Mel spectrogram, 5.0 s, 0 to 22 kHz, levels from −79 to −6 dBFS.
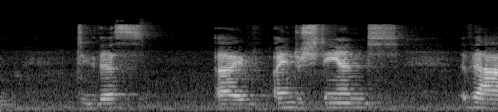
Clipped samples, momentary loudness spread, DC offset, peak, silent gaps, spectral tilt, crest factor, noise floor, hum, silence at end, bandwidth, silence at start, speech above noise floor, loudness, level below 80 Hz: under 0.1%; 23 LU; under 0.1%; -8 dBFS; none; -1 dB/octave; 20 dB; -48 dBFS; none; 0 s; 16 kHz; 0 s; 22 dB; -25 LUFS; -60 dBFS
